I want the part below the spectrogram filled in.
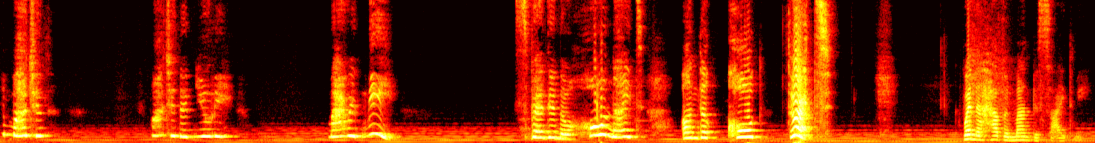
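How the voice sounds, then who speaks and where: A woman's voice: very high voice, very animated, slow, pauses often, heavily acted. A young woman acting in a film drama as a bitter, tearful newlywed wife who feels betrayed. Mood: bitter, accusing. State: crying, tearful. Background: music behind the voice.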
